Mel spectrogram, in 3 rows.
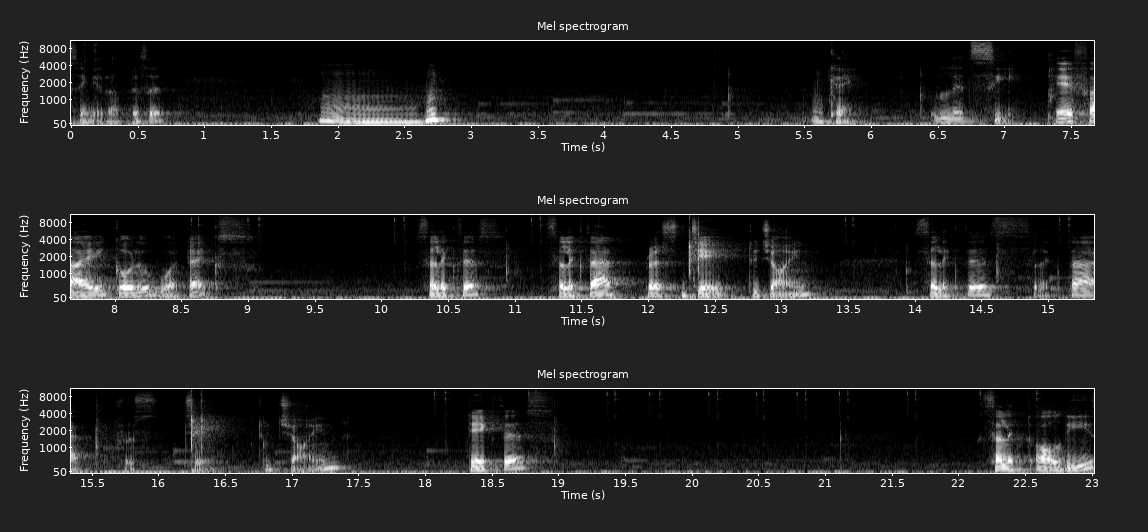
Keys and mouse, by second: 4.9 middle click, 6.3 middle click, 9.0 click, 10.1 click, 12.3 j, 13.9 middle click, 16.2 j, 16.8 middle click, 19.3 shift+click, 19.6 shift+click, 21.1 shift+click, 22.2 shift+click.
